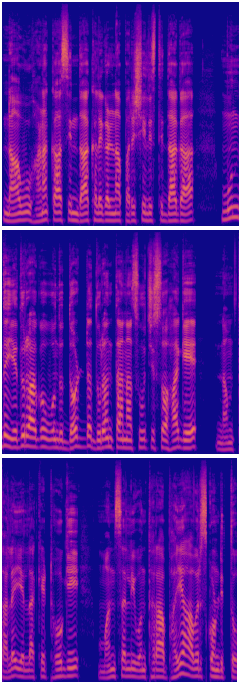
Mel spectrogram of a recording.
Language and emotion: Kannada, fearful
